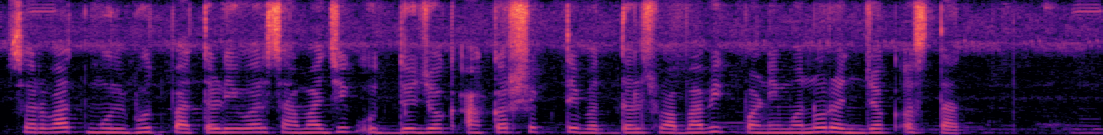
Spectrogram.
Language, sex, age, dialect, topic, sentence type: Marathi, female, 18-24, Varhadi, banking, statement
